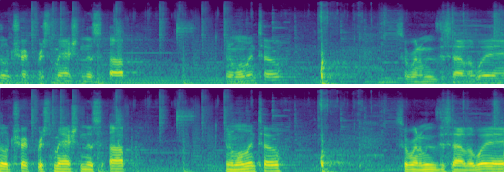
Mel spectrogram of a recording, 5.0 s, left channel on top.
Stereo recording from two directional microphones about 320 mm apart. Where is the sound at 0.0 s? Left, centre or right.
Centre.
